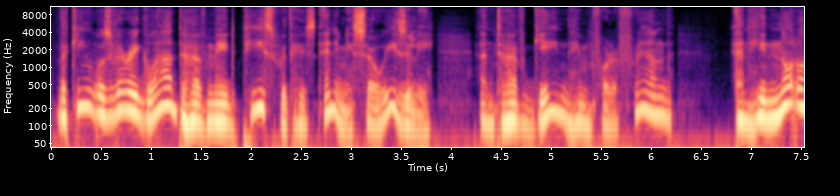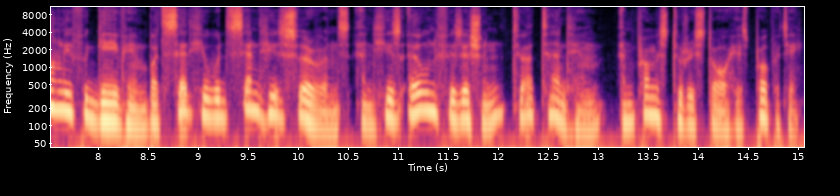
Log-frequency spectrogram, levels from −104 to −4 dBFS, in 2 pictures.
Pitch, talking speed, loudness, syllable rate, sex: 130 Hz, 190 wpm, -17 LUFS, 5.1 syllables/s, male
